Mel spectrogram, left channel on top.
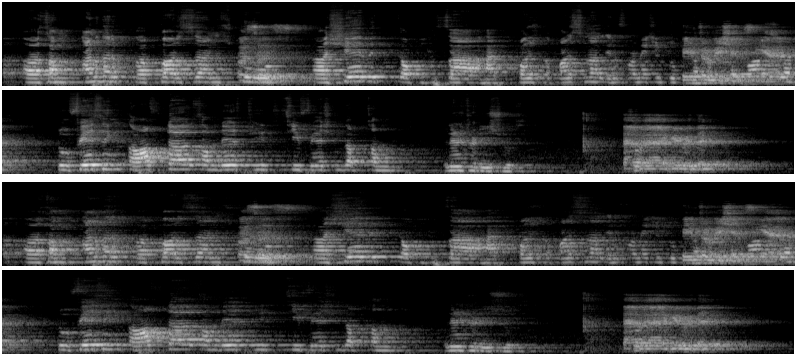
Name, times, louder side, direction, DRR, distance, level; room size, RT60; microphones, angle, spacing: voice 1, 0.0-2.8 3.1-7.0 7.4-8.0 8.5-11.9 12.4-13.1 14.2-14.4, left 5 dB, 60° left, 8 dB, 0.4 m, -23 dB
voice 2, 2.4-2.8 6.8-7.8 13.7-13.9 14.1-15.0, left 1 dB, 20° left, -2 dB, 2.3 m, -25 dB
10.0 x 8.1 x 9.4 m, 1.5 s
head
